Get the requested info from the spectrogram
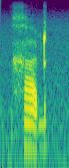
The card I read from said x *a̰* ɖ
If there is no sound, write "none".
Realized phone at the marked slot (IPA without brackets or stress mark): a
